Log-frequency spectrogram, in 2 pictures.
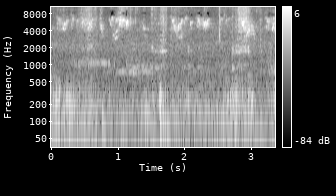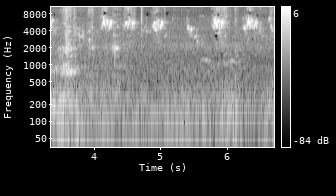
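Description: Small birds chirping in short, high notes that repeat every half second or so, over a steady low rumble.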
